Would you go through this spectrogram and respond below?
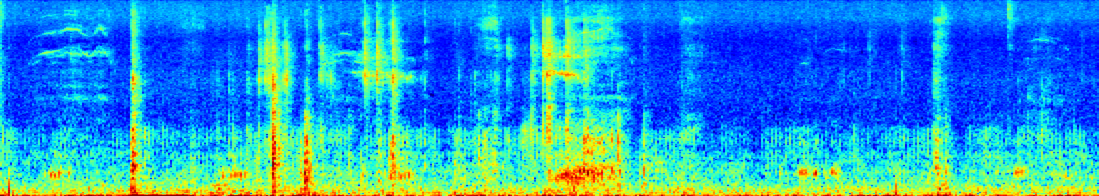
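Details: Purring from a mother cat with her kittens: a continuous deep, throbbing drone with brief soft squeaks and light scuffling sounds scattered through.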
